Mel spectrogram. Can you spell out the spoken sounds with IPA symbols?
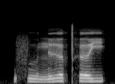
f ṳ˨˩ n ɨ˧ ə̯ t̪ʰ ə˧ j

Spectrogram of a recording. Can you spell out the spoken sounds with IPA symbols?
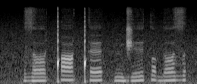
z ʌː ǃ ɑː ǃʰ ɛ | n d͡ʒ ɪː t̪ ɔ ɡ ɾ ʌ z

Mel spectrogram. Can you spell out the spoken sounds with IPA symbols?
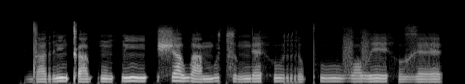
d a˨ r ĩ˦ kʼ a˨ kʷ ũ˨ k͡p ĩ˦ | ʃ a˦ w a˨ m u˦ t͡s ʊ˨ ŋ ɛ˦ h u˦ r ʊ˨ pʰ uː˦ v ɔ˦ v eː˦ h ʊ˨ ɣ ɛ˦

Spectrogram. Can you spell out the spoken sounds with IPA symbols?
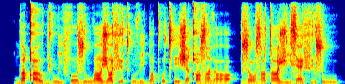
b o˦ qʼ oː˨ bʲ u˨ w i˨ f o˦˨ z u˨ w ɒː˦ ʒ ɒː˦ fʲ ɒ˨ tʰ u˨ ð i˦ b ɒ˨ pʼ o˨ t͡sʼ e˨ ʒ i˦ qʼ o˦ zˤ e˨ ð ɒː˨ | z oː˨ zˤ i˨ tˤ oː˦ ʒ i˨ z æ˨ fʲ u˦ s uː˨

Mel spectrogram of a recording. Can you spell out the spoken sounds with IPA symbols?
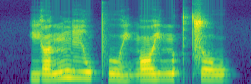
j ɐ˨˥ n ŋ iː˧ w pʰ uː˨˩ j ŋ ɔː˧ j n̪ ʊ˧ k̚ t͡s o˨ w

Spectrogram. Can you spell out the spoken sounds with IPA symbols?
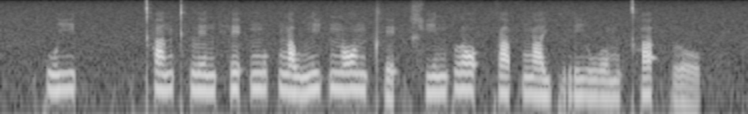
k w i˥˩ t̚ | kʰ a˦˥ n kʰ l e˧ n h e˦˥ ʔ ŋ o˦˥ k̚ ŋ a˧ w n i˦˥ ʔ n ɔː˥˩ n tʰ e˨˩ ʔ t͡ɕʰ i˦˥ n p l ɔ˥˩ ʔ k a˦˥ p̚ ŋ a˧ j p r iː˧ w o˧ m kʰ a˥˩ ʔ p l o˨˩ k̚

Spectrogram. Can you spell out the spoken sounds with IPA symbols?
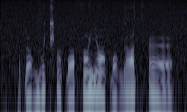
ɗ ɔ ɡ ʊ t͡ʃʼ ɔ̃ ɓ ɔ h ɔ̃ j ɑ̃ ɓ ɔ ɡ ɑ t͡sʼ ɜ

